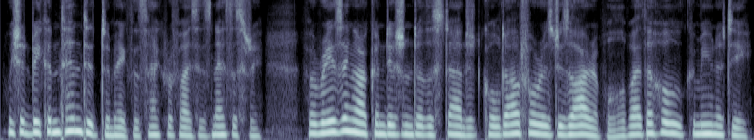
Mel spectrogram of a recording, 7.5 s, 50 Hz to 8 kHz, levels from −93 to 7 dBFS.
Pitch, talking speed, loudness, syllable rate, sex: 185 Hz, 200 wpm, -15 LUFS, 6.4 syllables/s, female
